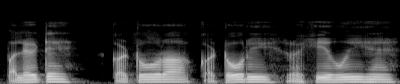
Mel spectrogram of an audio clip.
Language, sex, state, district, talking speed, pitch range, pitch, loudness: Hindi, male, Madhya Pradesh, Bhopal, 90 wpm, 110-120 Hz, 115 Hz, -15 LUFS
